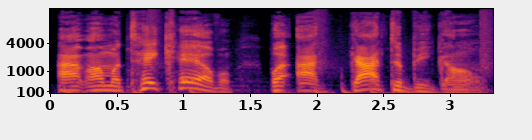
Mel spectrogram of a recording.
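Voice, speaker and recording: A man's voice: mid-range voice, big pitch swings, moderate pace, pushed and bright, faint music behind. An American man co-hosting a morning radio show, trading comic banter in a blunt, exclamatory way. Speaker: comedic radio show co-host.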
